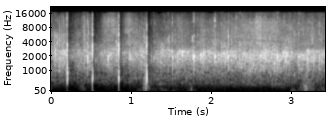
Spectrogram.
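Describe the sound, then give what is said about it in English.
Audience applause for the fathers standing up in the room: a few sharp, separate claps ring out at first, then blend into a steady, dense wash of clapping that holds at an even, moderate loudness. No one speaks. “We would love to cheer for you.”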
